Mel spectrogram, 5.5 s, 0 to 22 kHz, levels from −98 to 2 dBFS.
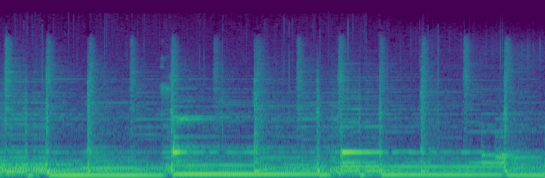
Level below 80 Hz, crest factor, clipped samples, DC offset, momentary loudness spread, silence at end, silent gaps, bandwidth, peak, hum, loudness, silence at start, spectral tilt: -34 dBFS; 16 dB; under 0.1%; under 0.1%; 5 LU; 0 s; none; 9.6 kHz; -10 dBFS; none; -27 LUFS; 0 s; -7.5 dB/octave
